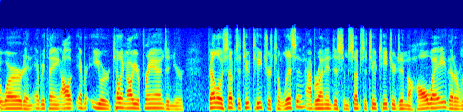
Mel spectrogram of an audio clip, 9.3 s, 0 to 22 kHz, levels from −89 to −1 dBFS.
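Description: No faults are audible in the speech; the call path limits it to 8 kHz, and faint room noise sits about 40 dB below it.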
